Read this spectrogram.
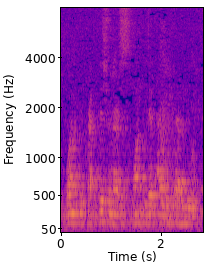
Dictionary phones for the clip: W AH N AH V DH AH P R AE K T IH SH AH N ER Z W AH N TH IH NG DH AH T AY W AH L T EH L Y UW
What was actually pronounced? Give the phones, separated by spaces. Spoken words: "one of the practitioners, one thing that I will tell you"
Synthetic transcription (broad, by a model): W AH N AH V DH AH P R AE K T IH SH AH N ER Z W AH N T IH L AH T AY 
